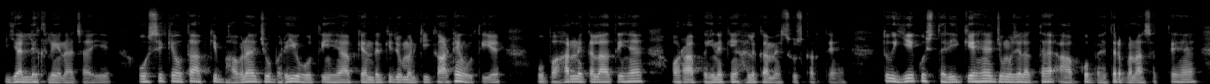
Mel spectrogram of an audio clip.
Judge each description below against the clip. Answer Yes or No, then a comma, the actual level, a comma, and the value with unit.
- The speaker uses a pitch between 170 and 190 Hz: No, low, 115 Hz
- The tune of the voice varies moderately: Yes, average, 3.0 semitones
